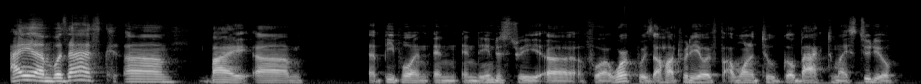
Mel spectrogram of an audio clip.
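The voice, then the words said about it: French accent from Paris. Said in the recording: “The accent is from Paris.”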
